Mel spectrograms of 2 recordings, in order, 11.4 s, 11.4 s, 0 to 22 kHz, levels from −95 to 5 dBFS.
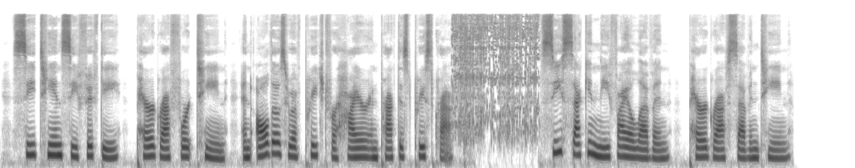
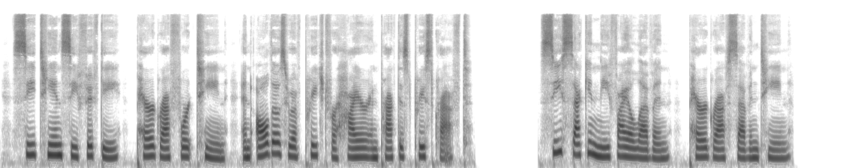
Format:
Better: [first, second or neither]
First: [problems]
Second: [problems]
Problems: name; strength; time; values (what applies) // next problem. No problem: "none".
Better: second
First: alarm; noticeable; from 6 to 7 s; peak 5 dB below the speech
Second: none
